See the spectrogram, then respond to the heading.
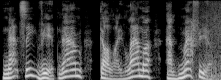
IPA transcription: Næzi, Vietnæm, Dalai Læma and Mæfia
